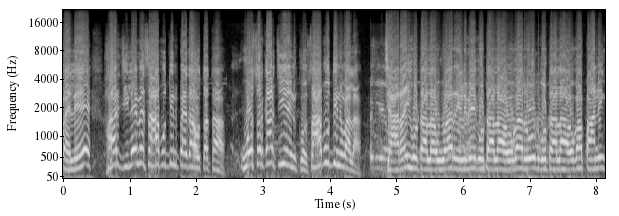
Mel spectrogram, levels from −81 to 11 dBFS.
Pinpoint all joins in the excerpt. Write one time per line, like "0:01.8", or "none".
0:02.5
0:04.6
